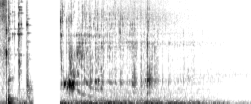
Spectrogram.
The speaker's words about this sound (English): It's a wet hop beer. So it's wet hop season, so I'm very excited about the wet hop stuff that's coming out. So well, thanks. We do need a beer for toast, roast, and pour. Let's do it.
